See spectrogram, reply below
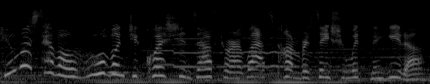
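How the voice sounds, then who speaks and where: Squeaky, chirpy little fairy companion. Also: female voice, expressive, brisk. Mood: curious, chatty. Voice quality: squeaky, high childlike voice. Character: small chirpy childlike fairy companion, curious and chatty. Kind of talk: video game voice acting. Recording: game dialogue over loud music.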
